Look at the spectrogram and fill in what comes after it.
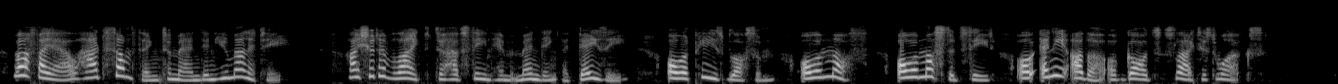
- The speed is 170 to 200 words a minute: No, average, 160 wpm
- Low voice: No, high, 245 Hz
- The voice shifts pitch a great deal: Yes, wide, 5.9 semitones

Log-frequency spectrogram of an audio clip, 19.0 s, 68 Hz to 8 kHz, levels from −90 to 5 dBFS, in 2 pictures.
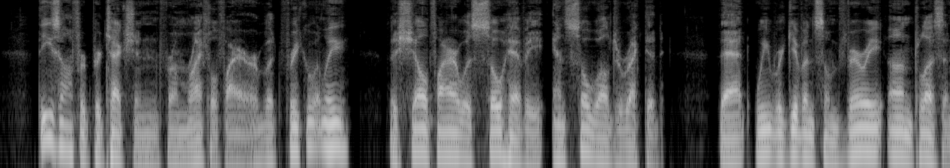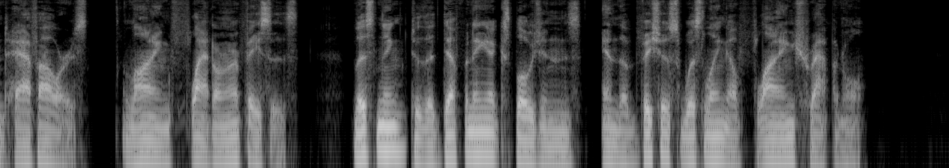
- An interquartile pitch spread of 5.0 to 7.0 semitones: Yes, wide, 5.6 semitones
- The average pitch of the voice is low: Yes, very low, 80 Hz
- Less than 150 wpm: Yes, average, 140 wpm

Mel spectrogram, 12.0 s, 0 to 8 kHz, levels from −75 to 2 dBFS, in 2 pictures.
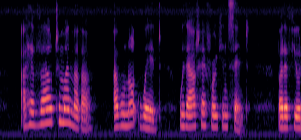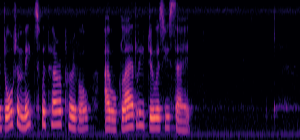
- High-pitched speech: Yes, high, 195 Hz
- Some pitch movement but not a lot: Yes, average, 4.1 semitones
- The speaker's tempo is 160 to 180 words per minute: No, average, 145 wpm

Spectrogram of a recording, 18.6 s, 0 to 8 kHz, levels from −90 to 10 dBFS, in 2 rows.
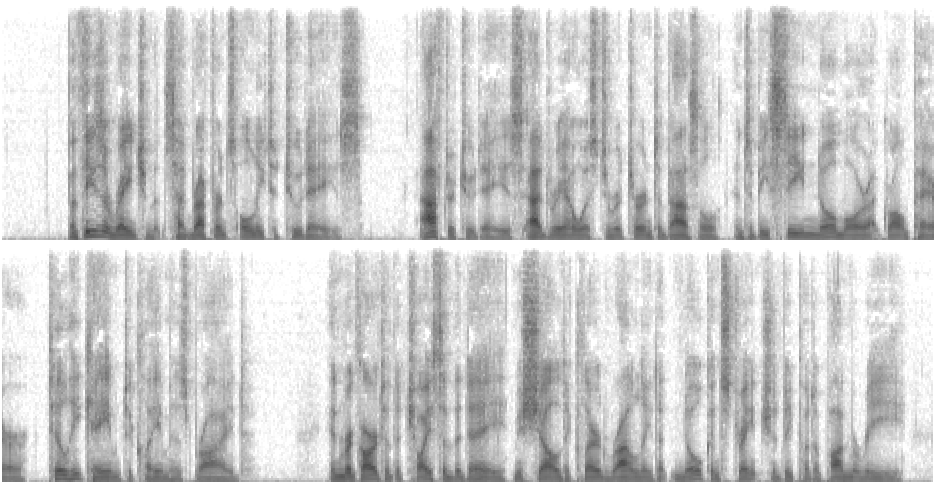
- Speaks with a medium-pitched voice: No, low, 105 Hz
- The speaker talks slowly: No, average, 165 wpm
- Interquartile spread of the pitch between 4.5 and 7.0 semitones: No, narrow, 2.6 semitones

